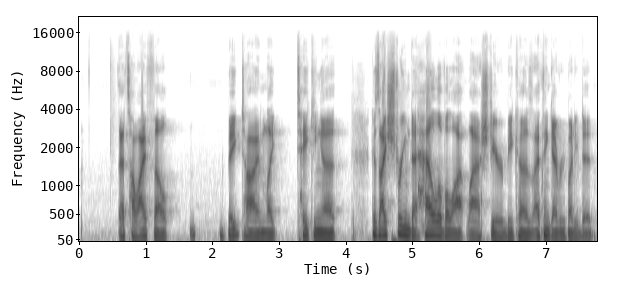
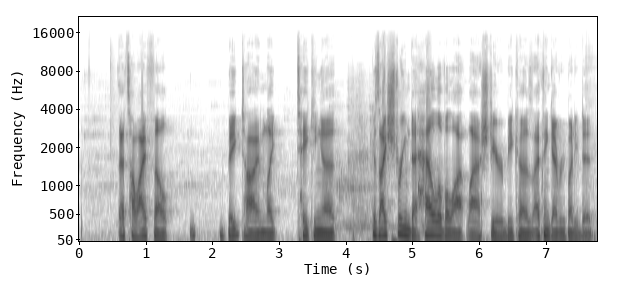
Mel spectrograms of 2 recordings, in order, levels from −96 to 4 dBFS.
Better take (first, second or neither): first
